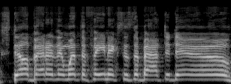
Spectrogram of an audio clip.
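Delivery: booming, amplified, high-pitched voice. Speaking in character with a magically amplified voice across the ship: booming voice. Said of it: "so my voice booms through the Storm Herald".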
